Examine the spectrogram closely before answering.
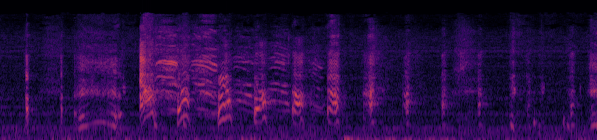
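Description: A cartoon man cackles loudly.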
